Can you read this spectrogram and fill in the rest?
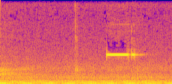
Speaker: There we go. As long as you hear that, it means the wires are good.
